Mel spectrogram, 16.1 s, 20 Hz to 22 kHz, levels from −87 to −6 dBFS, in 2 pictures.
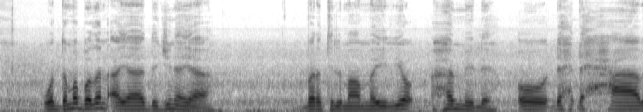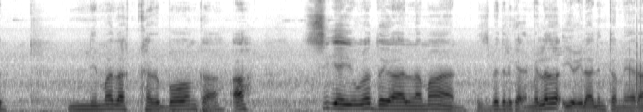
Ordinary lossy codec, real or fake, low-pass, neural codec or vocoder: none; real; none; none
